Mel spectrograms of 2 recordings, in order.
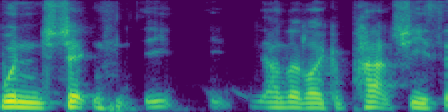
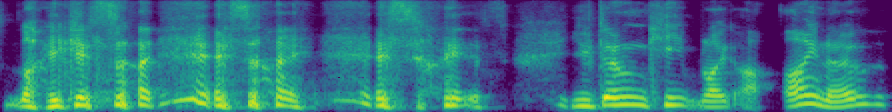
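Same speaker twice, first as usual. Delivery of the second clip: laughing disbelief; 7 semitones higher than usual. Real, not acted.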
